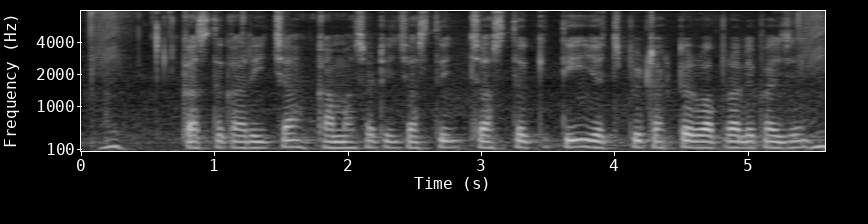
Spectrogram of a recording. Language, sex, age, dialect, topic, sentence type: Marathi, male, 25-30, Varhadi, agriculture, question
